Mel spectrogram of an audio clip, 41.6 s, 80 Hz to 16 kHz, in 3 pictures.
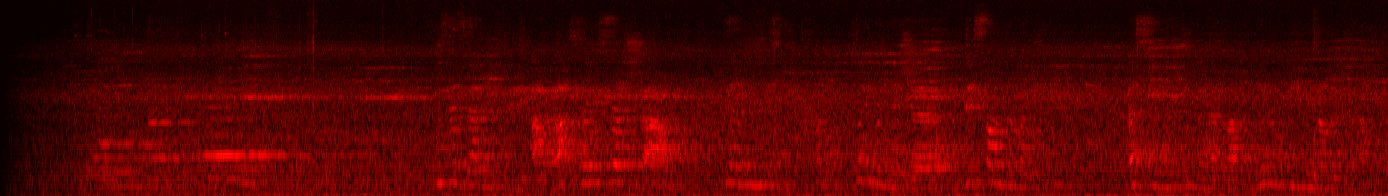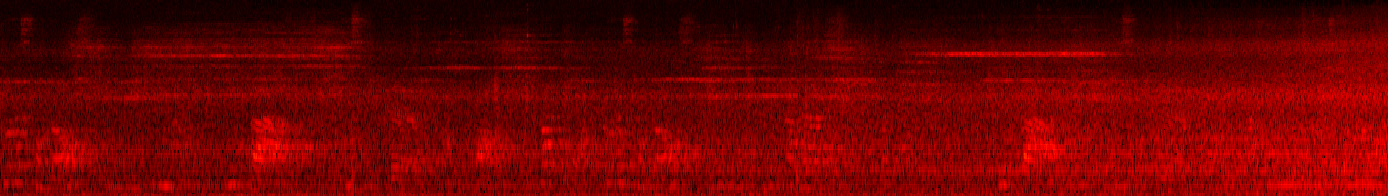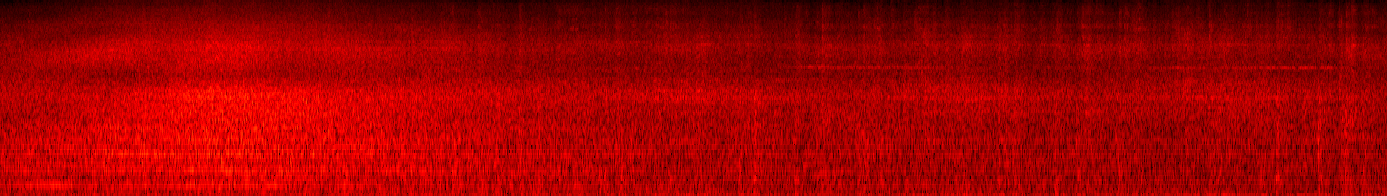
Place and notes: Belsunce, Marseille, France - Gare Saint Charles - Jérome Noirot from SATIS
Départs et arrivées des trains, voyageurs annonces...
Intérieur et extérieur de la gare
27 February 2012, 18:00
